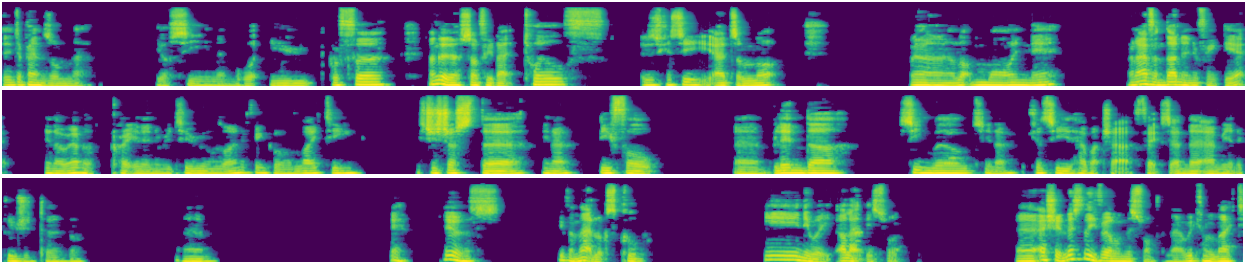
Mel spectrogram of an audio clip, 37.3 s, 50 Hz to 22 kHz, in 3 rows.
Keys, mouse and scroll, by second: 10.8-11.6 middle drag, 11.8-12.6 scroll up 3, 12.6-13.1 scroll up 3, 13.3-13.9 shift+middle drag, 14.3-14.6 middle drag, 14.9-15.7 scroll down 3, 17.8 click, 18.8 click, 19.7-28.9 drag, 31.6-36.4 drag.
